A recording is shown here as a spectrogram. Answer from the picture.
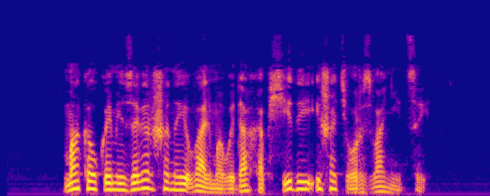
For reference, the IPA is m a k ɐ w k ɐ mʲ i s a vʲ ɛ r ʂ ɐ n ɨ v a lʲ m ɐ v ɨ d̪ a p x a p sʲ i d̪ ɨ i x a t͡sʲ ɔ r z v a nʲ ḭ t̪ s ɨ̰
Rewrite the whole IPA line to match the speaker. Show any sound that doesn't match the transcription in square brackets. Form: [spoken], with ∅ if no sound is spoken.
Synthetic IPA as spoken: m a k ɐ w k ɐ mʲ i [z] a vʲ ɛ r ʂ ɐ n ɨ v a lʲ m ɐ v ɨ d̪ a [∅] x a p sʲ i d̪ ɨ i [ʂ] a t͡sʲ ɔ r z v a nʲ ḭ t̪ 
